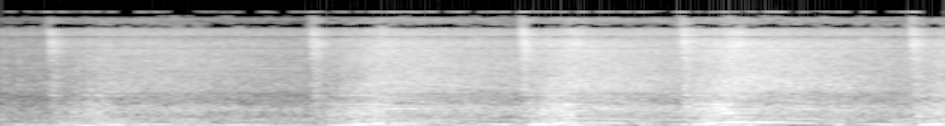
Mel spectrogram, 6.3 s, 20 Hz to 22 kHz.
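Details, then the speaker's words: Ford Fiesta salvage car with suspected flood damage, with stored codes and a suspected issue on cylinders 1 and 2: engine blipped several times, revs climb and fall promptly and smoothly, not sluggish, no misfire or rattle. Normal revving. "well it's actually running a while it's not [Music] sluggish revs up really well"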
